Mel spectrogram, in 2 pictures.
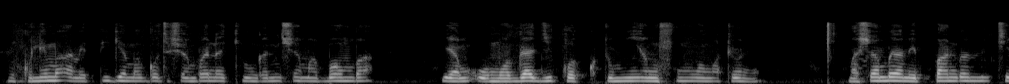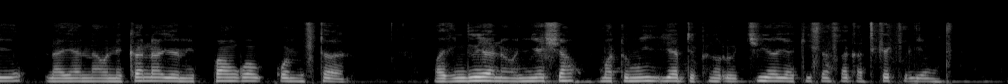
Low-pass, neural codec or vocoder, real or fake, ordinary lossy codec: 7.2 kHz; codec, 16 kHz, 4 kbps, X-Codec, HuBERT features, trained on LibriSpeech; fake; MP3, 32 kbps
